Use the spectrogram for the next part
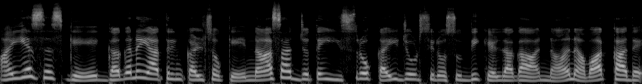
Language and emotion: Kannada, surprised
